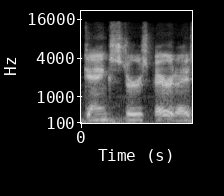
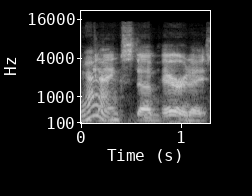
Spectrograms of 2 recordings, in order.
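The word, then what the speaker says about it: Gangsta's Paradise: The song wasn't called Gangster's Paradise. It was called Gangsta Paradise. I mean, if you're going to say it, you have to say it correctly.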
